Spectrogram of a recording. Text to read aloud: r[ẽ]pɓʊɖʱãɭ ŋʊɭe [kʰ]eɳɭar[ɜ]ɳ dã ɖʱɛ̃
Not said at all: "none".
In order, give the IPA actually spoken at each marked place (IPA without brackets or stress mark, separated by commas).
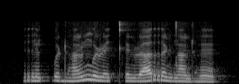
ẽ, kʰ, ɜ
